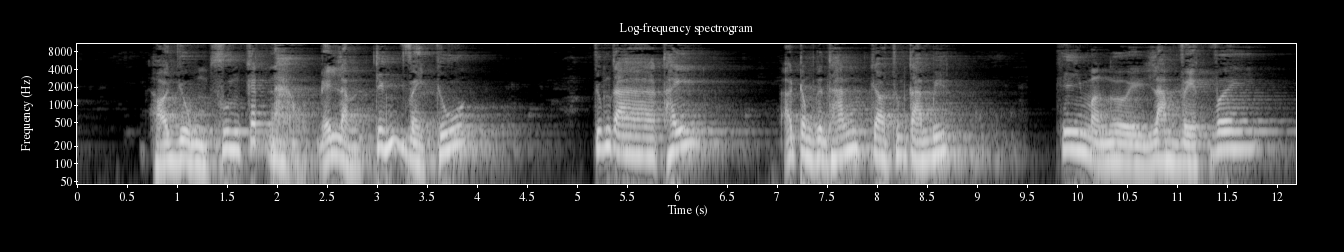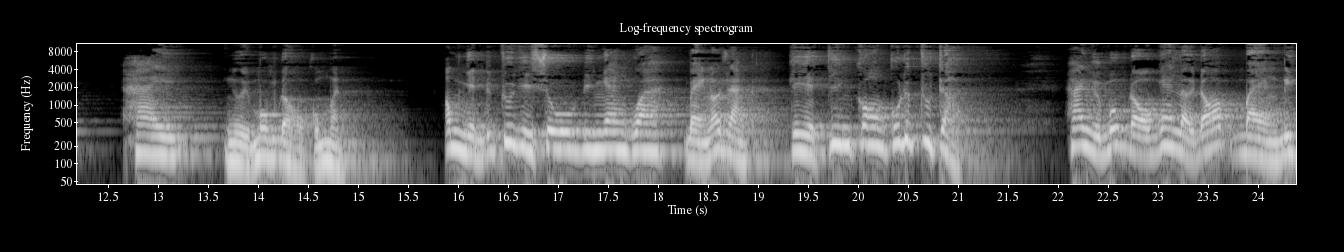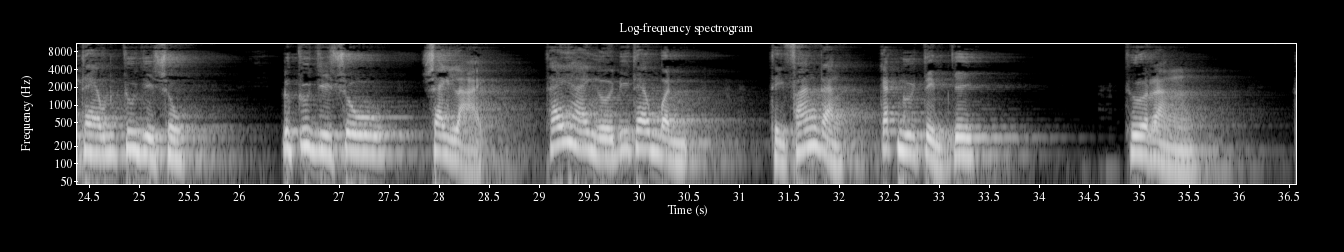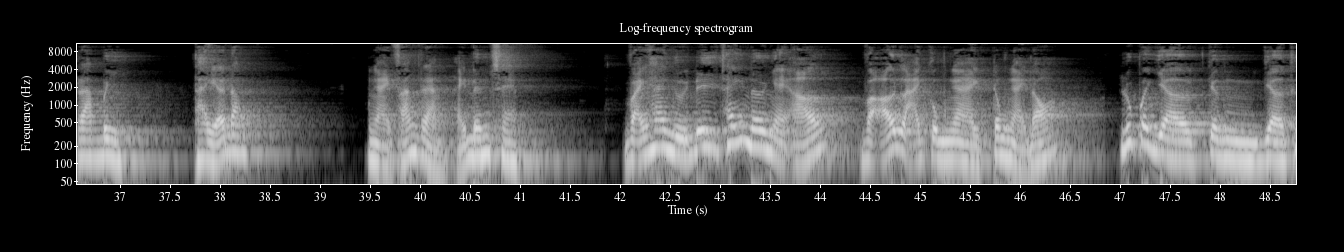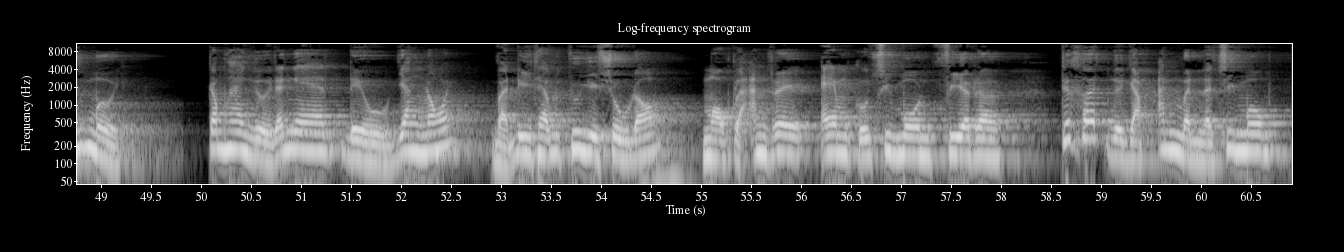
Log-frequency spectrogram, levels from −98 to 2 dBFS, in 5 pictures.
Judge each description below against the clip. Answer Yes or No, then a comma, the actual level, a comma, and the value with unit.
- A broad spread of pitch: Yes, wide, 5.8 semitones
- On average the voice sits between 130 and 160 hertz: Yes, medium, 140 Hz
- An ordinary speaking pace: No, slow, 145 wpm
